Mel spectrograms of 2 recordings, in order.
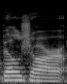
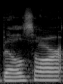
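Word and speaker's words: Belzhar: that you will see my novel is called bjar although a lot of people pronounce it belar I'll answer to anything I'll answer to Anna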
